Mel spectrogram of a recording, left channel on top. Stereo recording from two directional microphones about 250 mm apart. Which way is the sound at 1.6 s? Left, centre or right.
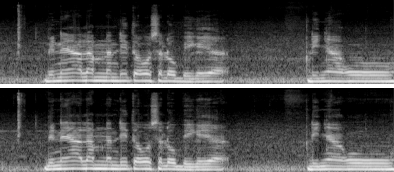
Centre.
